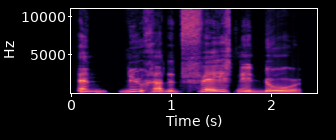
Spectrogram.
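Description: A man voicing a tearful, excitable little girl in a read-aloud storybook, in a whiny, sobbing manner. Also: medium pitch, moderate pace, slightly rough, no echo, studio quality, pitched above the performer's own voice. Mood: weepy.

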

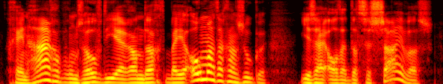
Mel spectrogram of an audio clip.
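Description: A man's voice: medium pitch, lively intonation, a little fast, dry recording, studio quality. A man voicing a middle-aged father who is worried and tender, speaking earnestly. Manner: earnest, warm-hearted.

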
